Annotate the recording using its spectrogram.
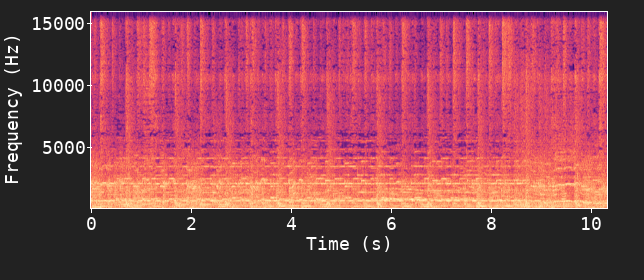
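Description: Live band playing a funk groove, with guitar prominent over bass and a drum kit keeping a steady beat.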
